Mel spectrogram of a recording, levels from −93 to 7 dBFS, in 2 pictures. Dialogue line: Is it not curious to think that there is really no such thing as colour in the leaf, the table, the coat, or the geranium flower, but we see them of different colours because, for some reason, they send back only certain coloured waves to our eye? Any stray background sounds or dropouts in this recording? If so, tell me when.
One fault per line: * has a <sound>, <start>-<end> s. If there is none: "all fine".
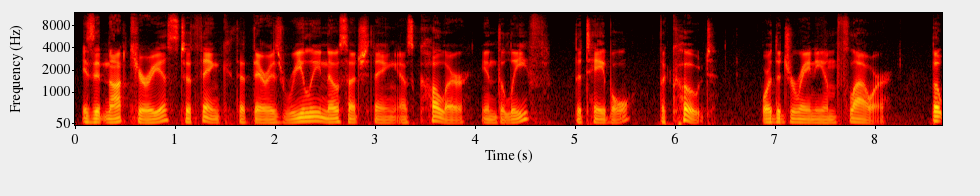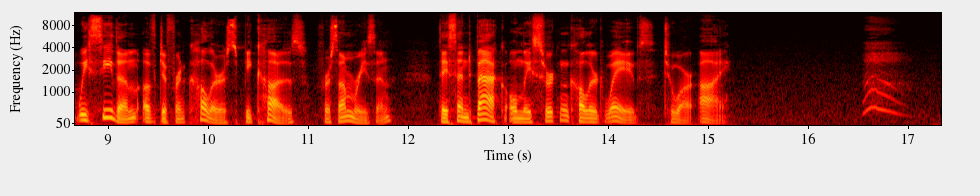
* has a breath, 16.5-17.1 s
